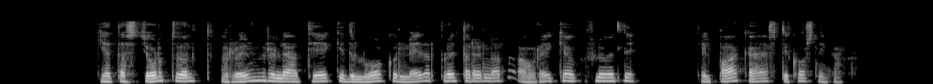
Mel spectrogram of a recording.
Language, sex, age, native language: Icelandic, male, 40-49, Icelandic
